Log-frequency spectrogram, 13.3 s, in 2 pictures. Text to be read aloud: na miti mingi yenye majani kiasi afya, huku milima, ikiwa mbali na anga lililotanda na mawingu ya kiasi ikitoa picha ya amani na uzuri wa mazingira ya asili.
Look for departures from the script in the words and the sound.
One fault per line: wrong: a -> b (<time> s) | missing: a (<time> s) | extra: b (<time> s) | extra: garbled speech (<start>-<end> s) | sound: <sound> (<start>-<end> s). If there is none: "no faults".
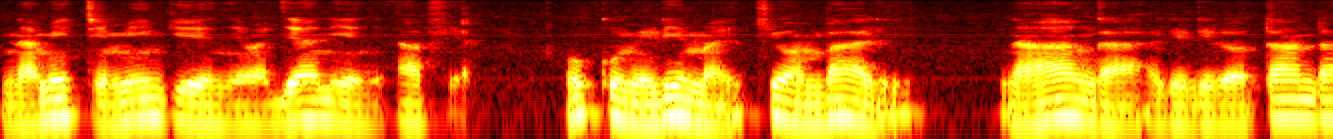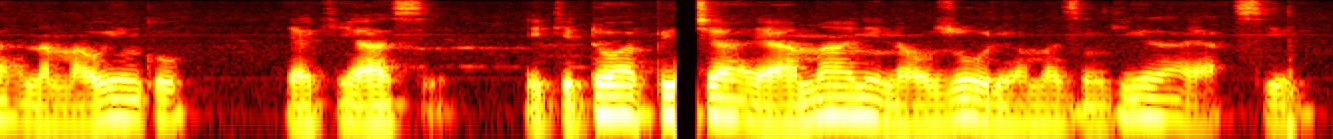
wrong: kiasi -> yenye (1.7 s)
sound: dropout (10.0-10.2 s)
